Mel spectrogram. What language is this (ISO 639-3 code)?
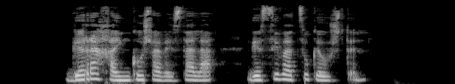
eus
